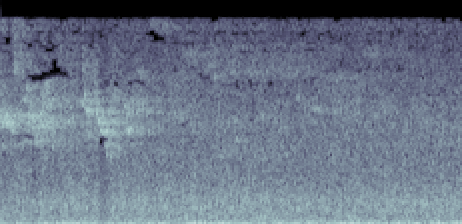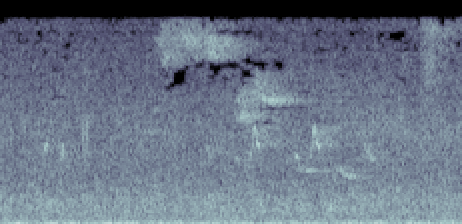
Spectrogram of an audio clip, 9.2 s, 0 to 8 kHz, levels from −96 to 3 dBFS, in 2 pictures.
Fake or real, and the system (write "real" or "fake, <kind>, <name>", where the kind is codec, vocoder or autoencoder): fake, vocoder, Vocos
